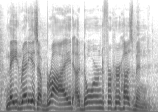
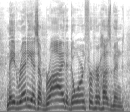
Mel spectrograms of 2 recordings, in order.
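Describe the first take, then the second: Both takes have the same delivery.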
